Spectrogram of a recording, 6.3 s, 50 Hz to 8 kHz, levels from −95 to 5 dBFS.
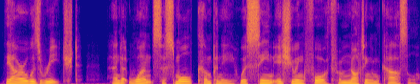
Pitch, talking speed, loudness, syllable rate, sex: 135 Hz, 160 wpm, -19 LUFS, 4.2 syllables/s, male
